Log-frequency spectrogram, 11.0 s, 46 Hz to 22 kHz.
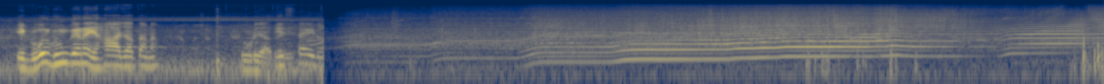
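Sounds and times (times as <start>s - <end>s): electric motor and propeller whining: 3.4s - 11.0s.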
